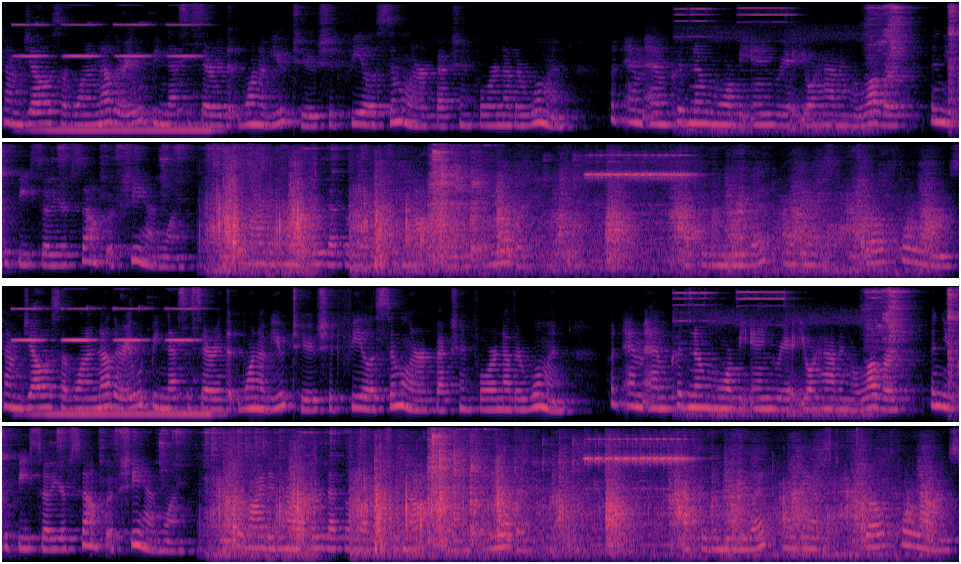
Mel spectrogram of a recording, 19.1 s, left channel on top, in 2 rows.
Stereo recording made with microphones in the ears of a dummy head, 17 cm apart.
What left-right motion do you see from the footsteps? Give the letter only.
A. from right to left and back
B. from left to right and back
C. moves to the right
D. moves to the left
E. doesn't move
C.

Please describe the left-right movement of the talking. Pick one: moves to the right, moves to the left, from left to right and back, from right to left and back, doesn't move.
doesn't move.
